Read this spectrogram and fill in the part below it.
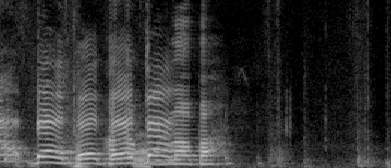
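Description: A young child speaks in a high, sing-song voice close by.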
